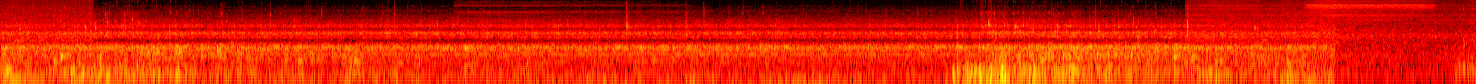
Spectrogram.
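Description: Underwater scuba recording: a steady humming drone runs under the water noise, with a louder low gurgling rush of a diver's exhaled regulator bubbles about ten seconds in. The sound cuts off shortly before the end.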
